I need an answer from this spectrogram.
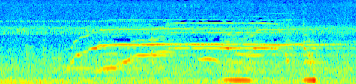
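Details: Very large bull elk bugling: rising whistled tones sweep up and fall away, followed by two short low grunts near the end.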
